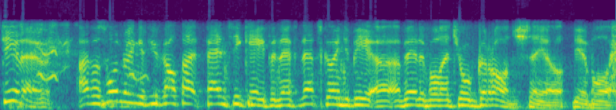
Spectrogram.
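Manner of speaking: put-on high Australian accent, dear boy; hammed-up Australian caller. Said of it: "my terrible Australian accent".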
